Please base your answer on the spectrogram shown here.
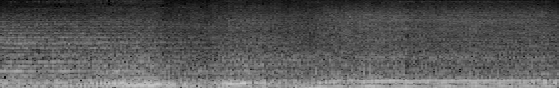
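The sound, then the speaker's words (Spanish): A red convertible Ferrari drives along a street, its engine revving loudly with pitch rising, dipping and climbing again, heard alone without voices. “En la calle conduciendo el flamante Ferrari rojo descapotable.”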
